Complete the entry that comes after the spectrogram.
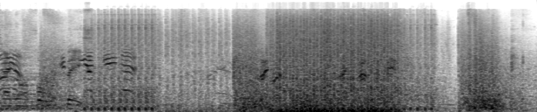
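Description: Rapid bursts of gunfire and machine-gun fire crackle through a Company of Heroes video game battle, loud and dense, with brief pauses and talk mixed in.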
